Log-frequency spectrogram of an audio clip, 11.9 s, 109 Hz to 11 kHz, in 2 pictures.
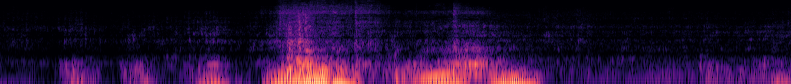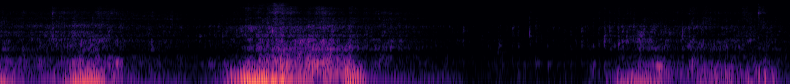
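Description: Off-road 4x4's engine revving up and down in repeated bursts while wading through deep water, loudest about two to four seconds in and again near the eighth second.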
